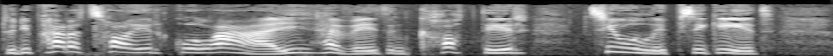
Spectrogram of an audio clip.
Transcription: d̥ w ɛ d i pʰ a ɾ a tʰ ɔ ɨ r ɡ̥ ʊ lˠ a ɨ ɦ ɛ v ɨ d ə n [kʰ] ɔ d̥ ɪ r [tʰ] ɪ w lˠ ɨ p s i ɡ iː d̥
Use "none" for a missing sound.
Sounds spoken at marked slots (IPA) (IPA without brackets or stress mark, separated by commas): kʰ, tʰ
